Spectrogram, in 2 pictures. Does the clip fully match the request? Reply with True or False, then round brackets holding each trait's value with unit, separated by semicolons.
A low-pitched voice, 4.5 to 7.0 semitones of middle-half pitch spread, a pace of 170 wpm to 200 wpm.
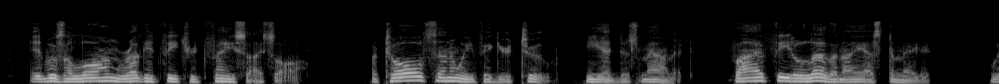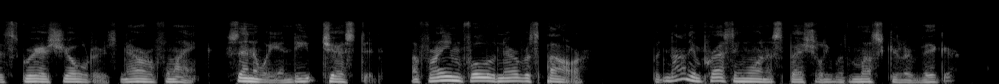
False (130 Hz; 4.8 semitones; 135 wpm)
